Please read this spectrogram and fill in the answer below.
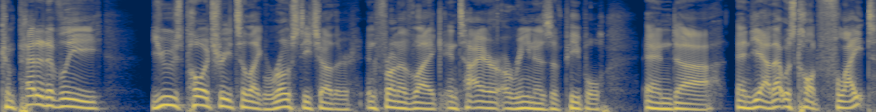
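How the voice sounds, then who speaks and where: A man with a plain, everyday voice and an American accent, medium in pitch with ordinary pitch variation, at a moderate pace, in a very clean recording with a silent background. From Asheville, North Carolina. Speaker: rapper. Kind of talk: casual chat. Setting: studio.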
